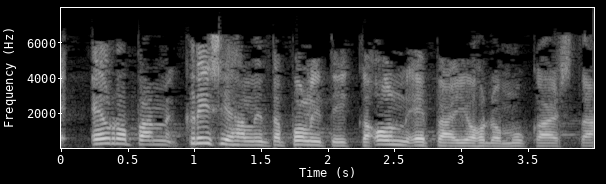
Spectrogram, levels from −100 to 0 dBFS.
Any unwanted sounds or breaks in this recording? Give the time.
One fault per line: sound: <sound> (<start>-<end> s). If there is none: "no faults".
no faults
